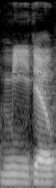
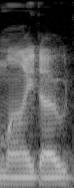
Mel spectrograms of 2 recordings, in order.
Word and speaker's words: Mido: And there's a character it's like I it's spelled M I Oo, but it's like Mido or Maido depending on who you ask.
